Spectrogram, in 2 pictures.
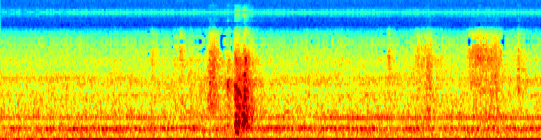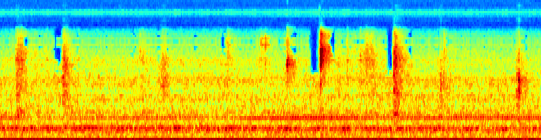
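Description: A steady electrical or mechanical hum throughout, with a few light clicks and one sharper knock about two seconds in, from tools and connectors being handled on a forklift battery bank.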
